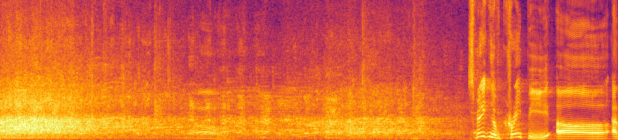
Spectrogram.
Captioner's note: laughter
